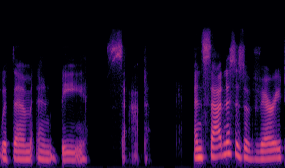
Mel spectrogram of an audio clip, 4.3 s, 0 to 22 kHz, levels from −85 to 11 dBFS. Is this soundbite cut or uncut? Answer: uncut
